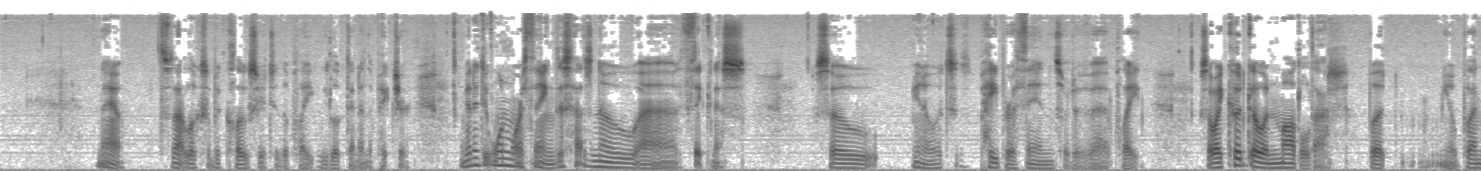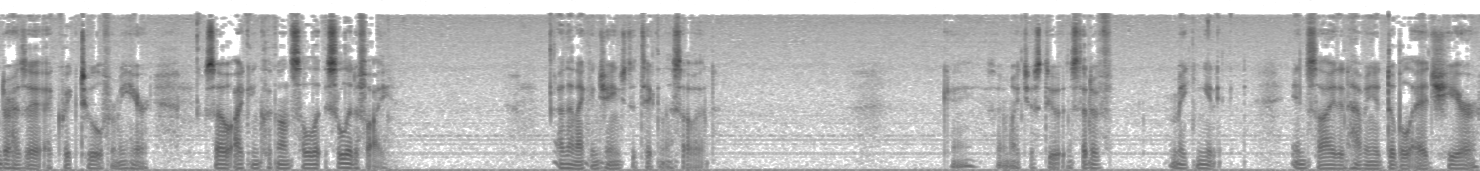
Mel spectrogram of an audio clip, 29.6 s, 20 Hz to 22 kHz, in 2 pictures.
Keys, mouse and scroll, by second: 0.6 Tab, 4.8-7.2 middle drag, 8.4-10.7 middle drag, 15.3-17.1 drag, 20.8-22.5 drag.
